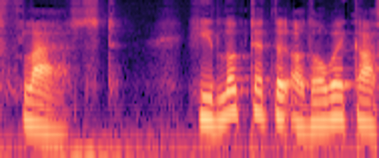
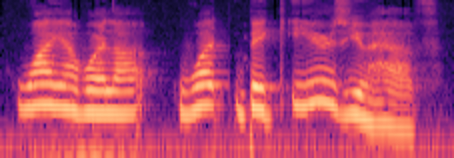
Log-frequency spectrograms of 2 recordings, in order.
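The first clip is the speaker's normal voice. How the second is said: put-on wondering little girl; 7 semitones higher than usual. A narrator's reading. Isabel questioning the disguised wolf.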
